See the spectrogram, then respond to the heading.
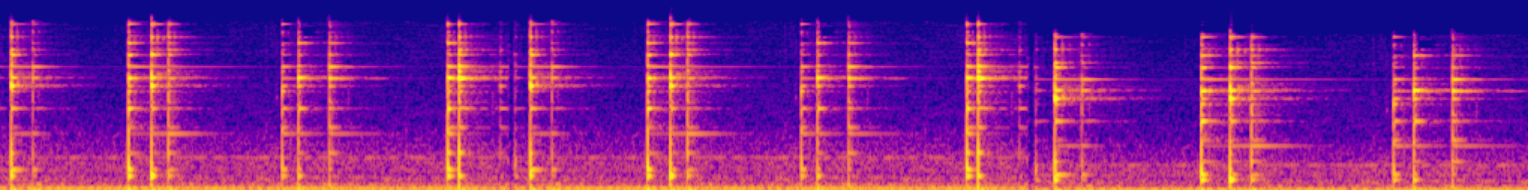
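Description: A large solid steel kitchen knife blade, held in hand close to the microphone, is tapped with long fingernails. It gives light, bright metallic clinks in quick pairs and triplets with a short ring, over a steady low hum.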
